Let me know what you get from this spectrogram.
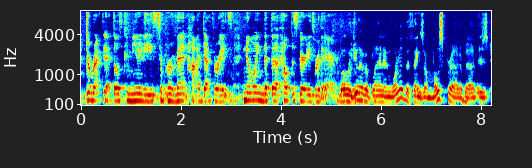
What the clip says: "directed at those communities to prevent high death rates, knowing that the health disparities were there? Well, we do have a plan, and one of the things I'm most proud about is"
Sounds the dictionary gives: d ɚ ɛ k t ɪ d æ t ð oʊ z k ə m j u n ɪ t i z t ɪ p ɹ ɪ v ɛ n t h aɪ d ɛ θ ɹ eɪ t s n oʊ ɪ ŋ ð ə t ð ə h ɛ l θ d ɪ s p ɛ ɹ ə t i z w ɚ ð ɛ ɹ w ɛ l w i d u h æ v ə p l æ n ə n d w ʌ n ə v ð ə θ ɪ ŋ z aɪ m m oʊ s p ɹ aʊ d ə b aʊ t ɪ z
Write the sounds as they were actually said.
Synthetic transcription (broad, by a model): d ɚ ɛ k t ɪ d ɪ t ð oʊ z k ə m j u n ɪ t i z t ɪ p ɹ ɪ v ɛ n t h aɪ d ɛ θ ɹ eɪ t s n oʊ ɪ ŋ ð ə t ð ə h ɛ l θ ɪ s p ɛ ɹ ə t i z w ɚ ð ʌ ɹ w ɛ l w i d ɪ v ə p l æ n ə n w ʌ n ə v ð ə θ ɪ ŋ z aɪ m m oʊ s p ɹ aʊ d ə b aʊ t ɪ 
